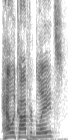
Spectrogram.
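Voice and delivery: high, incredulous question; real disbelief. Real, not acted. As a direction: raise the pitch in amazed questioning. Repeats the discovery in disbelief.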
